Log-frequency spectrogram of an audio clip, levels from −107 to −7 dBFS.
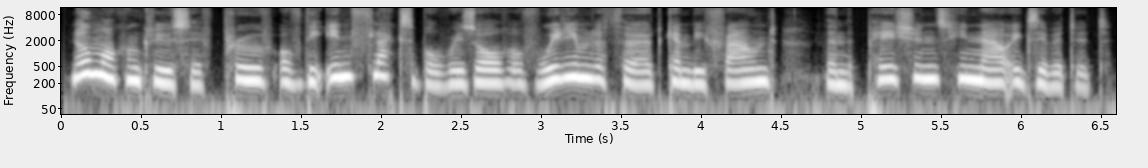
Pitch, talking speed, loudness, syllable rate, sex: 220 Hz, 190 wpm, -17 LUFS, 5.8 syllables/s, female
